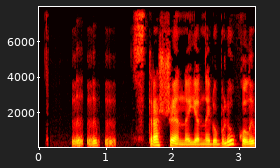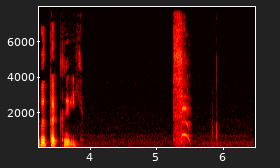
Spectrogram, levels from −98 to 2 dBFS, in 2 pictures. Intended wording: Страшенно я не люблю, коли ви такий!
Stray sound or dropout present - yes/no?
yes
